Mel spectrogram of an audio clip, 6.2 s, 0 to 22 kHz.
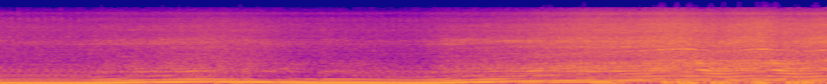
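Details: Suzuki Cara/Autozam AZ-1 with phantom rev limiter, tested after distributor cap and rotor replacement: revs climb then repeatedly cut back sharply as if hitting a limiter far too early; fault persists, cause unknown.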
